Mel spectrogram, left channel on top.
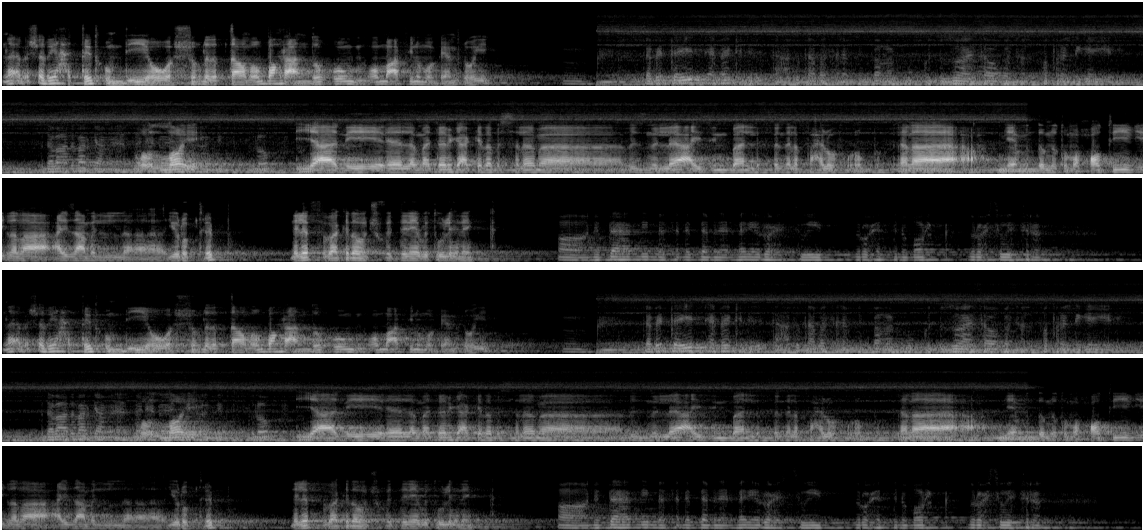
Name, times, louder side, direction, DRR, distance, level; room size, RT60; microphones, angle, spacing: voice 1, 0.0-4.9 12.7-13.4 14.4-25.0 25.7-27.5, left 5 dB, 45° left, 11 dB, 0.4 m, -25 dB
voice 2, 5.6-11.3 11.8-14.2 25.8-26.0 28.4-32.1 32.5-33.8, equal, 10° right, 8 dB, 0.5 m, -37 dB
Human voice / Buzz, 5.9-21.7, equal, 20° left, 2.0 m, -38 dB
19.0 x 7.7 x 6.8 m, 2.5 s
head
